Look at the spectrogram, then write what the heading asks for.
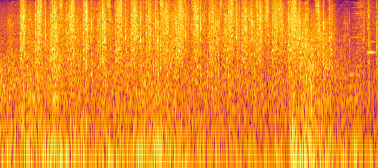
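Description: Rapid, dense gunfire aimed at an aircraft in the video game The First Descendant, a steady loud rattle of continuous shots lasting throughout.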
